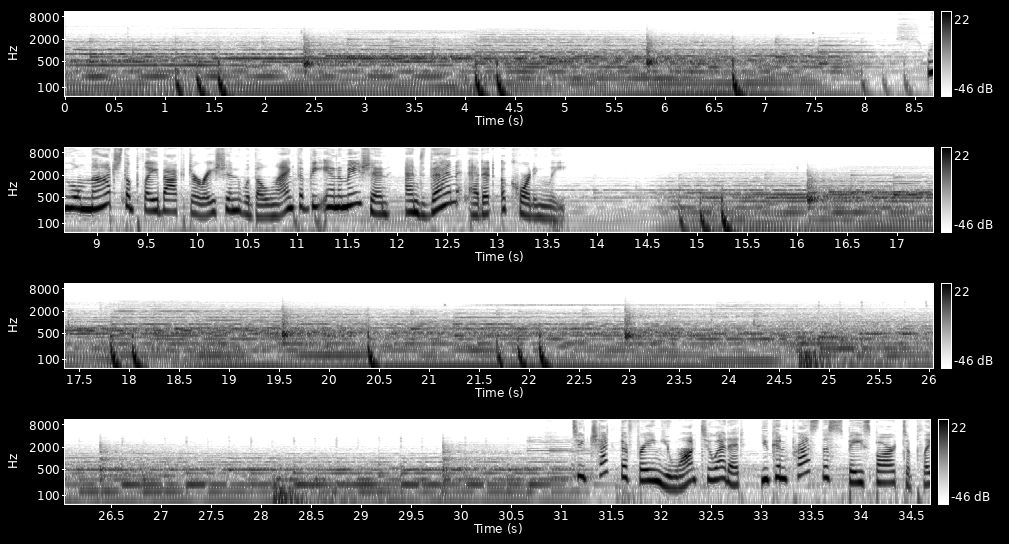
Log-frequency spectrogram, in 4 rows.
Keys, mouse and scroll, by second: 3.6 click, 8.7 click, 12.2 click, 13.2 typing, 14.0 Return, 17.2 typing, 17.3 alt+click, 17.8 middle click, 21.0 middle click, 21.1 middle click, 21.5 middle click, 21.5 middle click, 22.6 scroll, 23.6 middle click, 23.7 middle click, 23.7-24.7 scroll, 28.1 alt+right click, 29.9 click, 31.4 click.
